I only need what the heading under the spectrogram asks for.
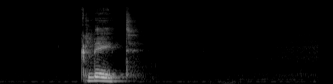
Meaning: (noun) 1. cloth 2. long cloth garment, notably: formal robe 3. long cloth garment, notably: female dress 4. rug, mat 5. plumage; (verb) inflection of kleden: first-person singular present indicative
- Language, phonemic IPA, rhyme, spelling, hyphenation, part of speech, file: Dutch, /kleːt/, -eːt, kleed, kleed, noun / verb, Nl-kleed.ogg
